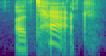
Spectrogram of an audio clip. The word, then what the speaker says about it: attack: This was an example of T changing to D, but the T has to be in the unstressed syllable. So this is possible with water, water, but it's not possible with attack. We have to keep that T a T because it's in the stressed syllable.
